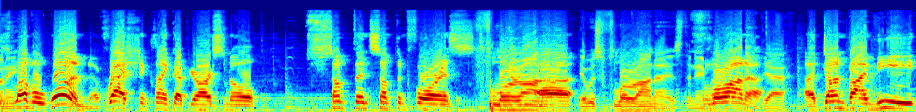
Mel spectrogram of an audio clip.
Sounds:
Speech, Music

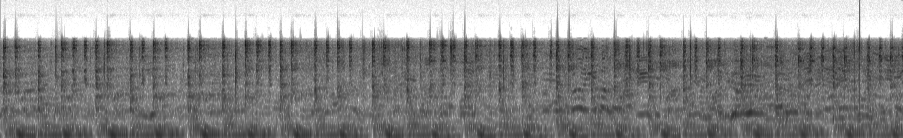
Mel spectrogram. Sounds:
Speech, Music

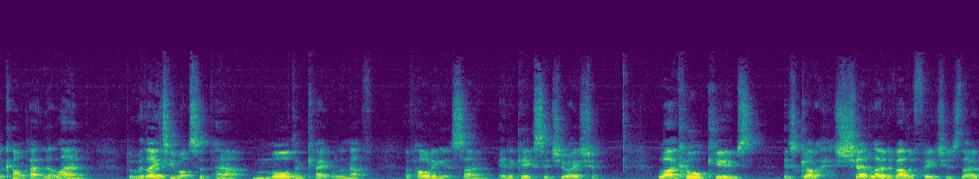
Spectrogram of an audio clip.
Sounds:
Speech

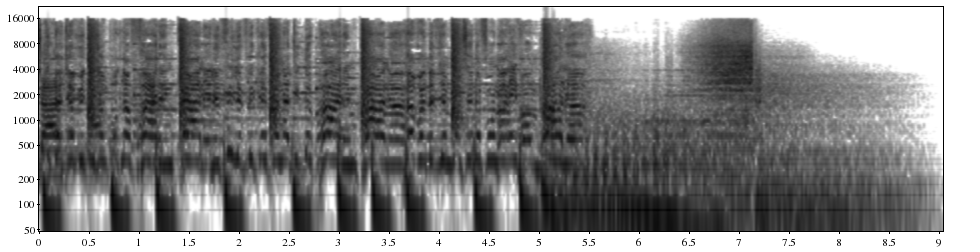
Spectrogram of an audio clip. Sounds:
Music

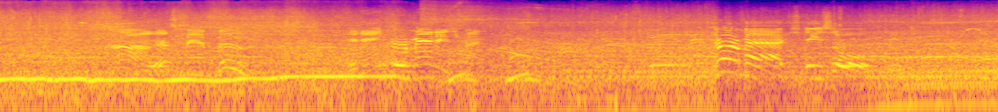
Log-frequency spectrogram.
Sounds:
Speech

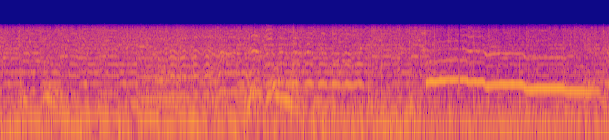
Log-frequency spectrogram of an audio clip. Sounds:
Speech, Music

